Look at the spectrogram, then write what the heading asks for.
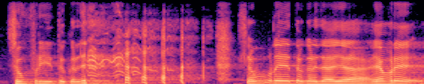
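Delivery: high, loud talk through laughter.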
